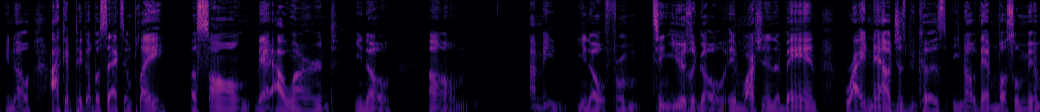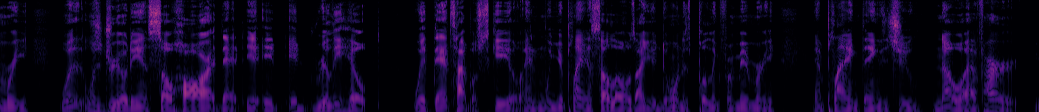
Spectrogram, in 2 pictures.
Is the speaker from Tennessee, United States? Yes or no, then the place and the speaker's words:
yes; Nashville, Tennessee, United States; I'm from Nashville, born and raised in Nashville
